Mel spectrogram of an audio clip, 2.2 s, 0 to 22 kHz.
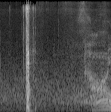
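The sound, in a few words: bit cutter arrow shot from Nomad L7 Turkish bow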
